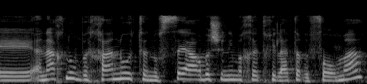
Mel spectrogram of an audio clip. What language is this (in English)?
Hebrew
